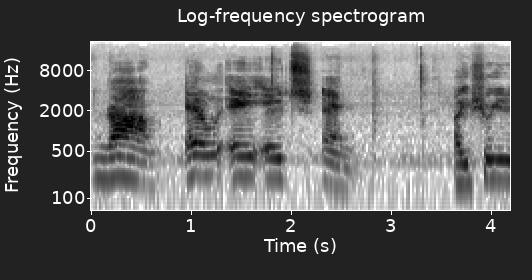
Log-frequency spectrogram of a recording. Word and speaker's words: Lahn: The border, the river was called Lahn.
